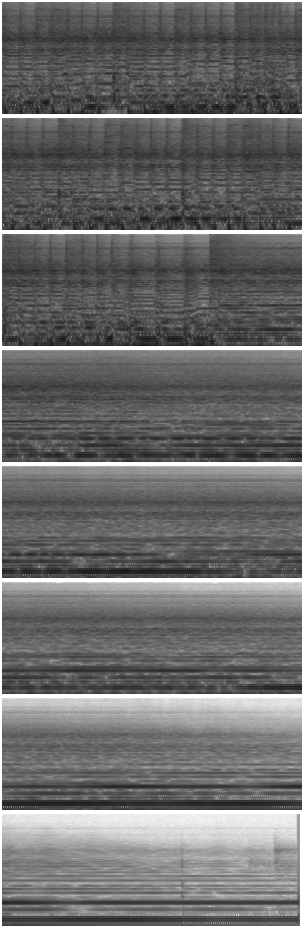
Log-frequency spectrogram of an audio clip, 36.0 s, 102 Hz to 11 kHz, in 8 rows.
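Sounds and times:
distorted electric guitar chords: 0:00.0 - 0:35.9.

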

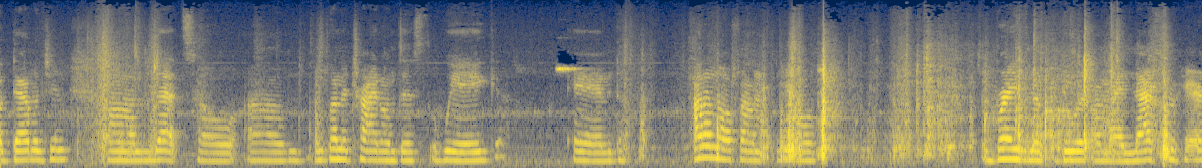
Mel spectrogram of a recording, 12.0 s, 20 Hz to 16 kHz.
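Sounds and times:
hard objects tapping and rustling: 0:06.2 - 0:12.0.

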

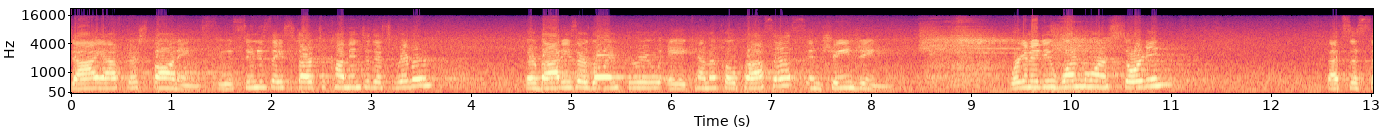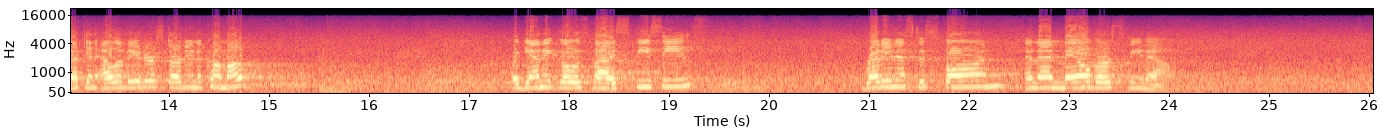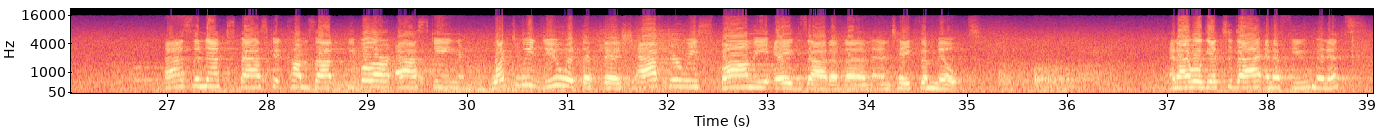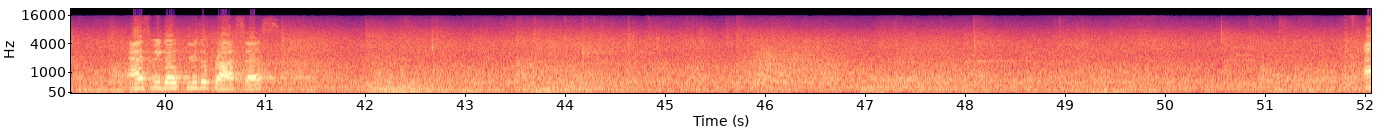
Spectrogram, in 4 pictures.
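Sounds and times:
running water rushing: 0:00.0 - 0:52.0.

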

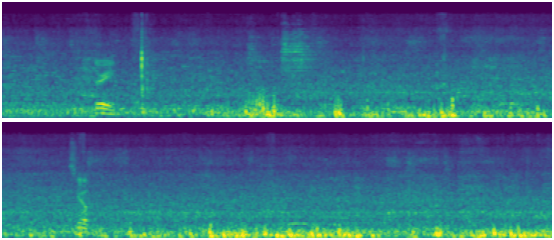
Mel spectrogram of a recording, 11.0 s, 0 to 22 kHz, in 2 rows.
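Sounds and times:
steady low rumble: 0:02.1 - 0:11.0.

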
